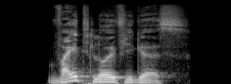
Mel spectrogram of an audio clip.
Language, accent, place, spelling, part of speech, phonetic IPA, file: German, Germany, Berlin, weitläufiges, adjective, [ˈvaɪ̯tˌlɔɪ̯fɪɡəs], De-weitläufiges.ogg
- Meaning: strong/mixed nominative/accusative neuter singular of weitläufig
